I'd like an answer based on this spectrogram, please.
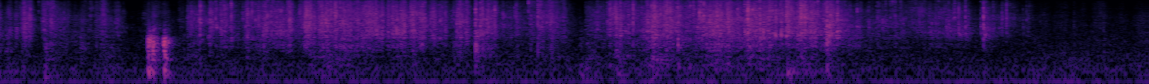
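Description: Baking parchment crinkling and rustling as it is peeled off the bottom of a freshly baked sponge cake. It comes in several long spells with short pauses and fades out near the end.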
